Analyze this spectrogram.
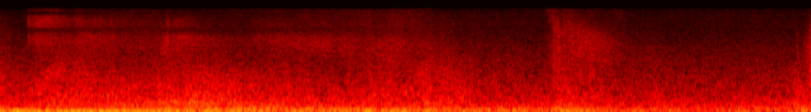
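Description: Thunder cracks and booms.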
